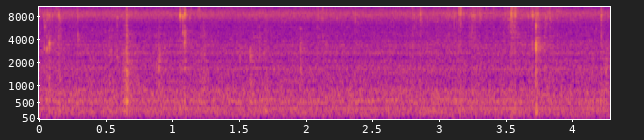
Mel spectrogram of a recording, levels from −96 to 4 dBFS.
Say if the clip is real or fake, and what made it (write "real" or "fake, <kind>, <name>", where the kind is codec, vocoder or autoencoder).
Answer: real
